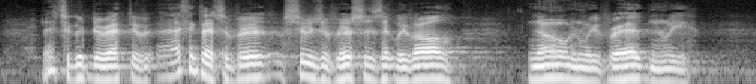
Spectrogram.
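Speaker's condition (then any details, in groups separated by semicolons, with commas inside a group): Parkinson's disease; Parkinson's attacks muscles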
